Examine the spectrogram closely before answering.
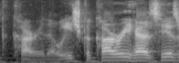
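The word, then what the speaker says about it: Kokiri: live here with me or kakiri I pronounce it kakari though each kakari has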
